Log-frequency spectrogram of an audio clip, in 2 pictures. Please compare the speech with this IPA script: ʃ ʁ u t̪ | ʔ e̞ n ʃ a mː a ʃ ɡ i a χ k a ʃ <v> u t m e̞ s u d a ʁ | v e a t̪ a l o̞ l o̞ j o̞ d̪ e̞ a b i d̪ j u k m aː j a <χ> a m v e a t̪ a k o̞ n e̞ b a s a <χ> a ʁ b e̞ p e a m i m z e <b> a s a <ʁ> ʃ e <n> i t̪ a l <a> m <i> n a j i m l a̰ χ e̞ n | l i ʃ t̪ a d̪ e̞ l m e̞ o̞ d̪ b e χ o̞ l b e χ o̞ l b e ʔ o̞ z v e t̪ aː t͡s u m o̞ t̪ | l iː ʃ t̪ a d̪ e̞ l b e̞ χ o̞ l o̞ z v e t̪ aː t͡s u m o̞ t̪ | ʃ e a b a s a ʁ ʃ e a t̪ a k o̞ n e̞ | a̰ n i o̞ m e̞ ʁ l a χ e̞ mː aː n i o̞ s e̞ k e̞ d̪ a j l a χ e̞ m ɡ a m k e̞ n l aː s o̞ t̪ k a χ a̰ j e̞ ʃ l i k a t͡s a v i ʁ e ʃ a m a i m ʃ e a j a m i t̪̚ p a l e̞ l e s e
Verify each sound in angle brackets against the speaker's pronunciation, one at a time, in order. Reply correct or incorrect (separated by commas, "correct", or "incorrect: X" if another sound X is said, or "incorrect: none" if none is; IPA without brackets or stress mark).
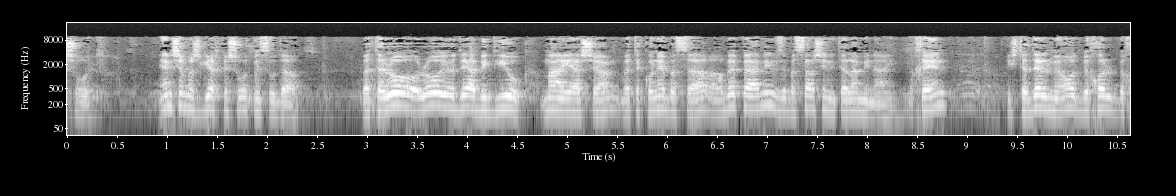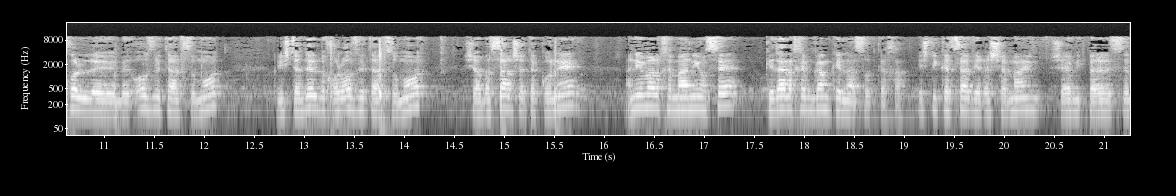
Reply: incorrect: ʁ, incorrect: ʃ, incorrect: ʁ, correct, correct, correct, correct, correct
